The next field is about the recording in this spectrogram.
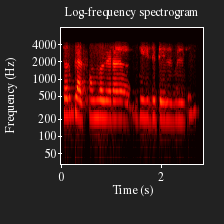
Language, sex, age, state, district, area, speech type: Punjabi, female, 30-45, Punjab, Ludhiana, rural, conversation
